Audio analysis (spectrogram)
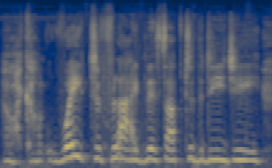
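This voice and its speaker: An actress with a British accent playing an earnest, gullible, excitable manager of an office in an audio comedy. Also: female voice, on the high side, moderate pace, husky. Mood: earnest, eager.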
